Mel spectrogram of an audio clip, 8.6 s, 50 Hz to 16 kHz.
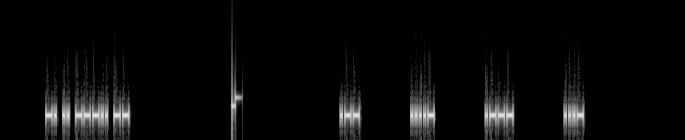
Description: Morse code, heard as a keyed tone, about 44 wpm, spaced as for 19 wpm, 690 Hz. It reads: NI8M W4JV
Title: USA Call Signs - 4 Characters - 8x Character Spacing - 45wpm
